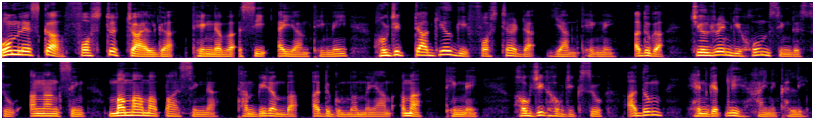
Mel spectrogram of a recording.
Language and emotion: Manipuri, neutral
